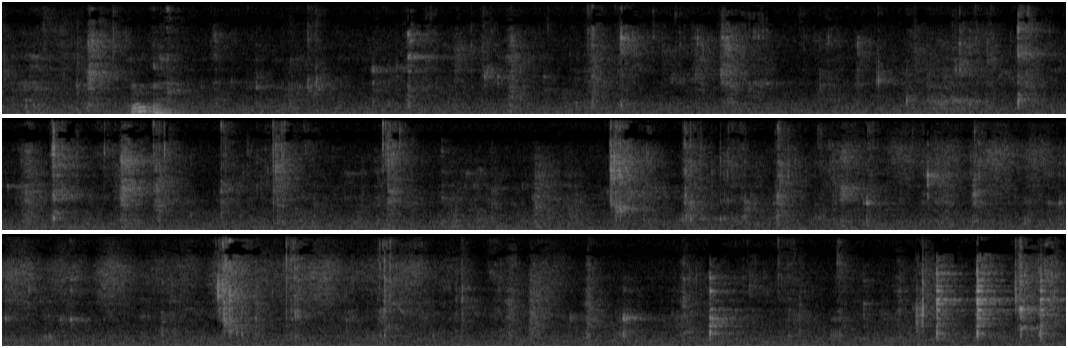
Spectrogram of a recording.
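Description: Close-miked chewing of a mouthful of cheesy pasta: soft, wet mouth clicks and squishes scattered throughout, with a short falling vocal "mm" about a second in. A steady low hum runs underneath.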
